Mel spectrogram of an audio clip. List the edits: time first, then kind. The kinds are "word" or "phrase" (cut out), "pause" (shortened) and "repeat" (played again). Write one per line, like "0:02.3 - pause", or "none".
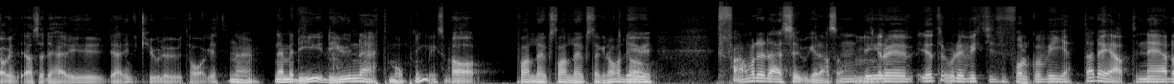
0:02.6 - pause
0:05.6 - repeat
0:07.2 - word
0:08.8 - word
0:09.2 - word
